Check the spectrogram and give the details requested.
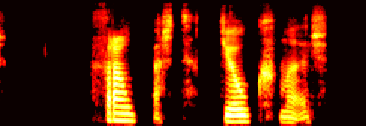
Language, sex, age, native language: Icelandic, female, 8, Icelandic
